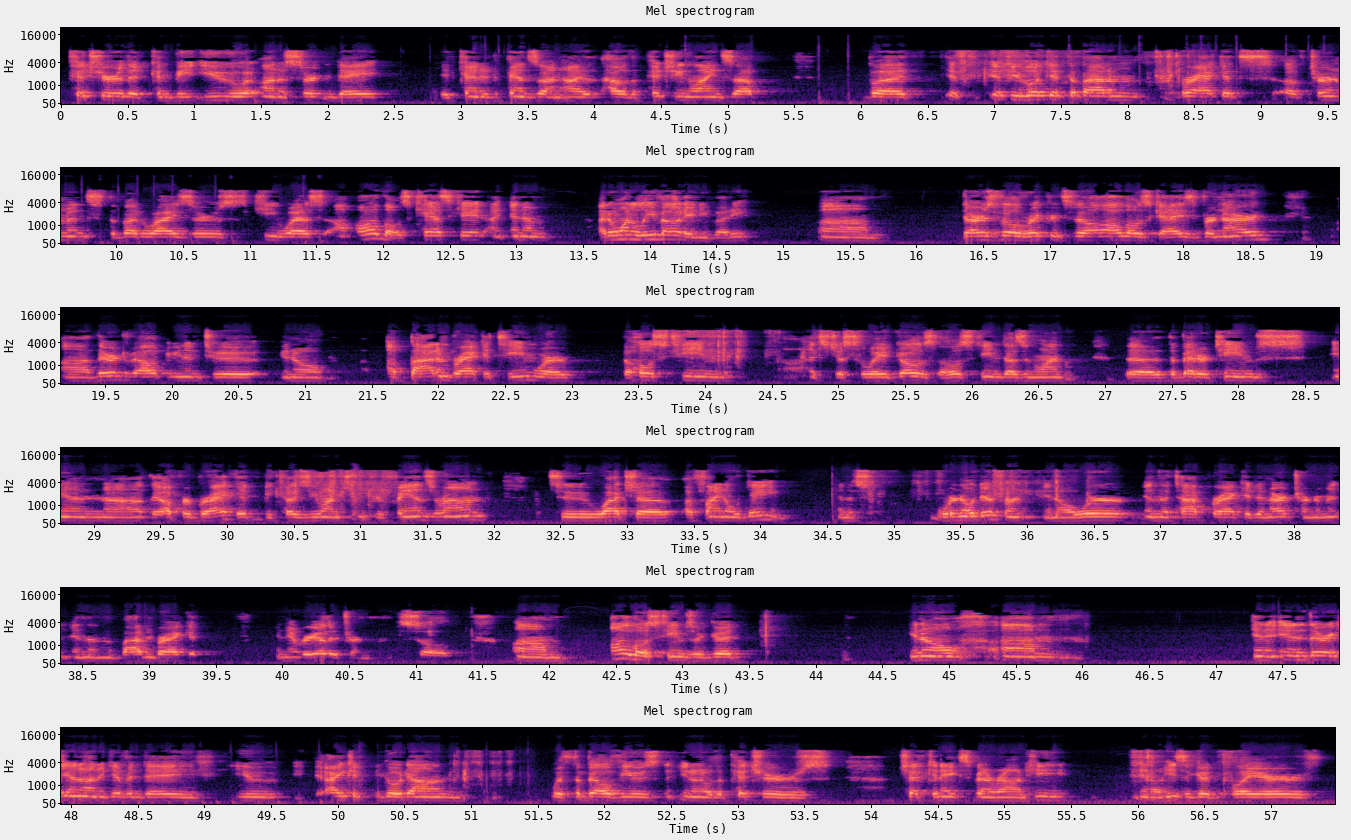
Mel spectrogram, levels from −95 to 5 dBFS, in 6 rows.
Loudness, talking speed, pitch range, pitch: -16 LUFS, 170 wpm, 145-180 Hz, 155 Hz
